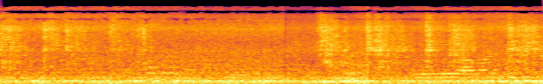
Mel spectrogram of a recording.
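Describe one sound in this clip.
A metal ladle scrapes and clatters against a wok.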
